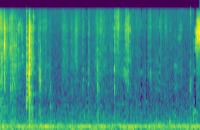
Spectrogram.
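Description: A small deck of paper oracle cards being shuffled and handled: soft rustling and brief swishes of card against card, with one sharper flick about half a second in.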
